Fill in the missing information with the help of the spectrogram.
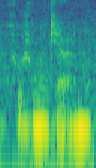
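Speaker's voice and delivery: a hushed self-reminder; whispered to herself. Real, not acted. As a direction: whisper it, telling yourself to calm down. Repeated self-admonition, whispered. (chuchoté pour soi-même, comme pour se raisonner)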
